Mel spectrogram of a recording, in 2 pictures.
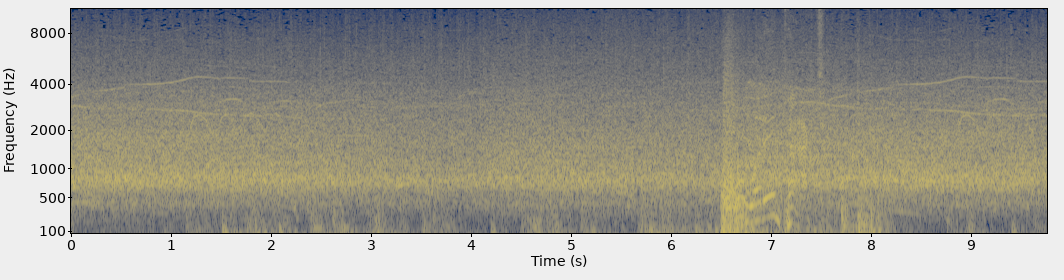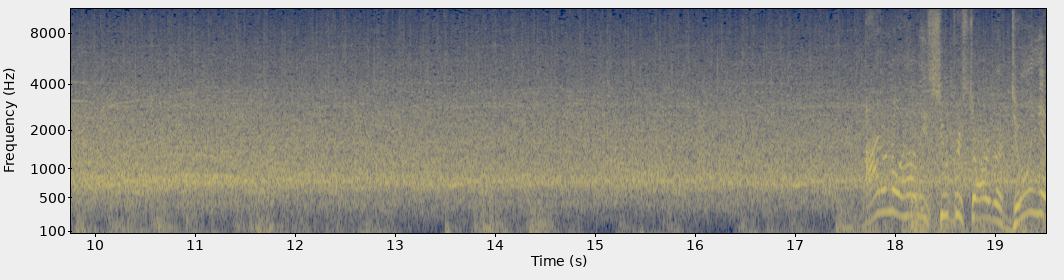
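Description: A large crowd murmurs and cheers in an arena.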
